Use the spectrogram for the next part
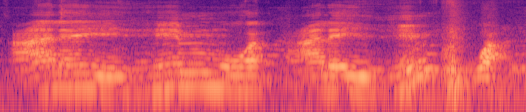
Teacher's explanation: So alayhim, the meme comes, wa starts then, right? So there is no interface between the wa and the meme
